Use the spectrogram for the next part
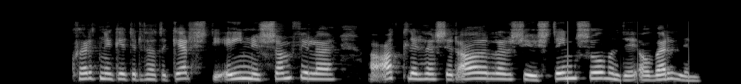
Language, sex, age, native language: Icelandic, female, 50-59, Icelandic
